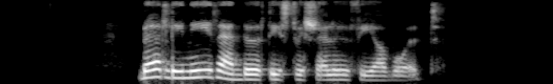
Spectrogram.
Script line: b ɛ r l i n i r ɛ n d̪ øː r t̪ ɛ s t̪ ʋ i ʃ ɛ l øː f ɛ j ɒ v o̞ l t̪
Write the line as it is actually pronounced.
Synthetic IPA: b ɛ r l i n i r ɛ n d̪ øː r t̪ i s t̪ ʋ i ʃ ɛ l øː f i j ɒ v o̞ l t̪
